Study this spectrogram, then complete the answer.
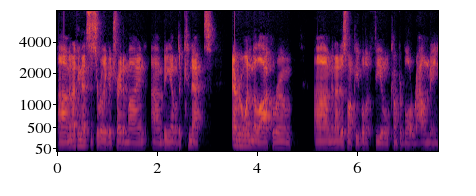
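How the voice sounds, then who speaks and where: Against a quiet background, a man talks loud and very fast at a fairly low pitch, his tone bright and sharp and his intonation monotone and flat. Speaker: professional soccer player. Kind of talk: casual chat.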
